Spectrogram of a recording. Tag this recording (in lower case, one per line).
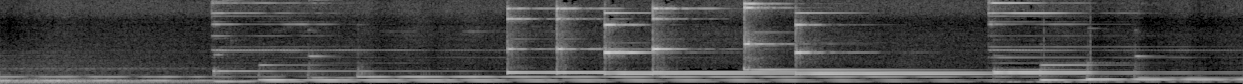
music
playing vibraphone
vibraphone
